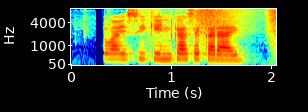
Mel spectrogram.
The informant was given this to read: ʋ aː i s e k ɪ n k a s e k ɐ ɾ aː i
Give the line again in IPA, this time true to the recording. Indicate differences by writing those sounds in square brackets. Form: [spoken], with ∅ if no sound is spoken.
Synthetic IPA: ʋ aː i s [i] k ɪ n k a s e k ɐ ɾ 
